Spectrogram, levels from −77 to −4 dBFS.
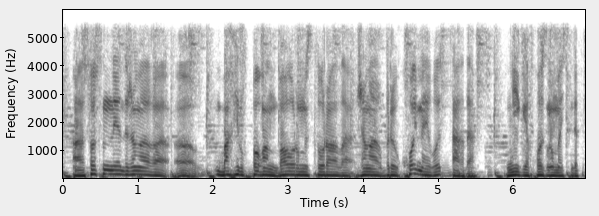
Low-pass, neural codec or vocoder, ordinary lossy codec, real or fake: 5.4 kHz; none; none; real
